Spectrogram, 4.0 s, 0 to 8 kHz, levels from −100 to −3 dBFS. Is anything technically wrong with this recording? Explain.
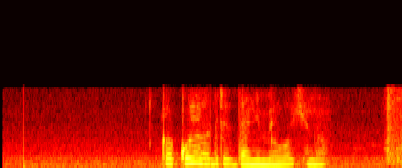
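No, there's nothing wrong here: the speech comes over a G.726 ADPCM link at 40 kbit/s, so it stops at about 3.9 kHz as that telephone path normally would, and any coding grit it leaves is faint at most.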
